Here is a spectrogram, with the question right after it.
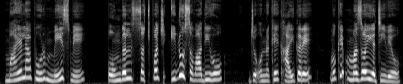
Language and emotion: Sindhi, happy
